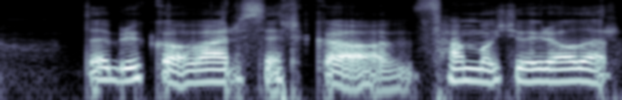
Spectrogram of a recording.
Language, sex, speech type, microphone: Norwegian, female, spontaneous, Sennheiser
